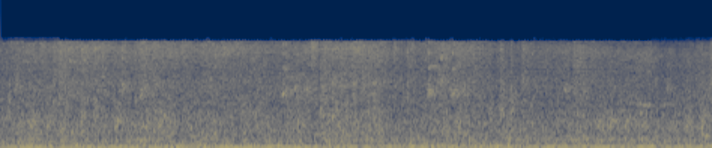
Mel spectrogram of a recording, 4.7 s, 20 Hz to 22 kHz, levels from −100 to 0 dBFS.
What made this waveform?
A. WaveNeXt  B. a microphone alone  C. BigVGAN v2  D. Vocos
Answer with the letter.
D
